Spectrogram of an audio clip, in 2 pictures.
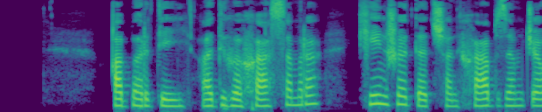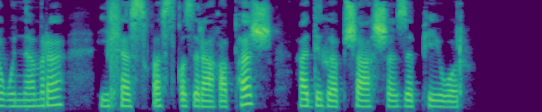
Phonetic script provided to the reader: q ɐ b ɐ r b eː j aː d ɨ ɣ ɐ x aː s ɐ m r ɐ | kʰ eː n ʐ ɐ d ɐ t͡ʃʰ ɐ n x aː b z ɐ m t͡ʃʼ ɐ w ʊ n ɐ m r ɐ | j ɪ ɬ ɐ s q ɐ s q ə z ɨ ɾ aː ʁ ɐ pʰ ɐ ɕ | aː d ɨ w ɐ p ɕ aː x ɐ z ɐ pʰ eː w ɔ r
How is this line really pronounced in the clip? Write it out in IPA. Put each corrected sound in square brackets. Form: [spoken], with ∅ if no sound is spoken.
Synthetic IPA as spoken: q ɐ b ɐ r [d] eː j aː d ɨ ɣ ɐ x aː s ɐ m r ɐ | kʰ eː n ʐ ɐ d ɐ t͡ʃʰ ɐ n x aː b z ɐ m t͡ʃʼ ɐ w ʊ n ɐ m r ɐ | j ɪ ɬ ɐ s q ɐ s q ə z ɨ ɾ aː ʁ ɐ pʰ ɐ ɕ | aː d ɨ [ɣ] ɐ p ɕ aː [ɕ] ɐ z ɐ pʰ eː w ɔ r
